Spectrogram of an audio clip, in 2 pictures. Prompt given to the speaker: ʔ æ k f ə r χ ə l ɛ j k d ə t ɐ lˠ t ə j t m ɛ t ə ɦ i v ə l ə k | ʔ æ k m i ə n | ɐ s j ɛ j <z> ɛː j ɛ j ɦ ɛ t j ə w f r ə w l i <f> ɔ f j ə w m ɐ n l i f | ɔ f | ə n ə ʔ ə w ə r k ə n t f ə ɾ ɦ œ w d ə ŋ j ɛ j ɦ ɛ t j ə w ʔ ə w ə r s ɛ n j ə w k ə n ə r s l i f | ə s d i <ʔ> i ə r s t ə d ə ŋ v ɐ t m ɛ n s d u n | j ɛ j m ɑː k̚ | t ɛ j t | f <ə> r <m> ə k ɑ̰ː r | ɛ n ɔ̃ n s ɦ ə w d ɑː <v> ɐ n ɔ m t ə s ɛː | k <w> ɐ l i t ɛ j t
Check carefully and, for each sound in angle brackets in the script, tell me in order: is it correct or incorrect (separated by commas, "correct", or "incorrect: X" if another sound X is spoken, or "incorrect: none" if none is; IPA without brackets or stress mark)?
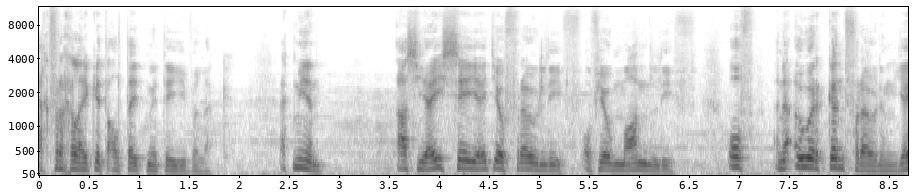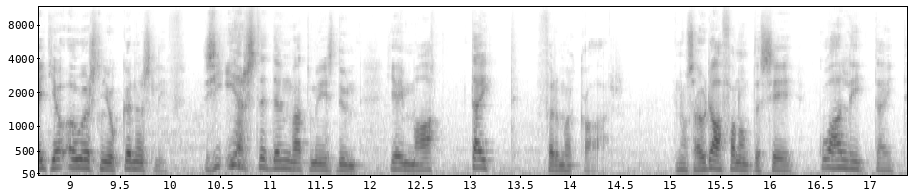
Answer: incorrect: s, correct, correct, correct, correct, incorrect: f, correct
